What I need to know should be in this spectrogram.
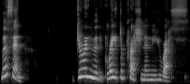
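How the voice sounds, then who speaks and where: A woman's voice: a little high, sing-song, a little slow, a bit bright. A woman in her thirties hosting a casual live stream, talking in an emotional, rambling way with many restarts and fillers. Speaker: livestream host.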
